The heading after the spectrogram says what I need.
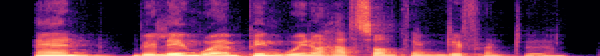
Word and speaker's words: bilingüe: 7. Bilingüe, suena como Gales.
